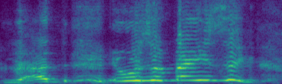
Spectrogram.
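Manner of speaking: high, loud burst of delight; excited. Real, not acted. Recalling showing a friend the video, excited. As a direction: blurt it out, thrilled.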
